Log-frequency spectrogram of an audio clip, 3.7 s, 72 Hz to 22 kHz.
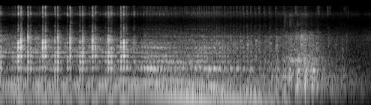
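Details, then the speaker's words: Yamaha 15 hp outboard powerhead run: it blips and settles with even firing and the earlier tick is gone, so the engine is fine and the tick comes from the lower unit. "dia bunyi tik tadi sudah sama sekali hilang berarti di bagian mesin ini aman"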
